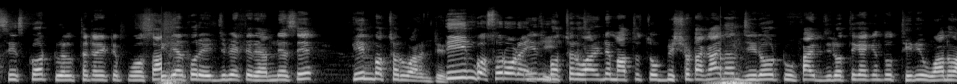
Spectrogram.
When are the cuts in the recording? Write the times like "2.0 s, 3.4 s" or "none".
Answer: 1.6 s, 7.2 s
